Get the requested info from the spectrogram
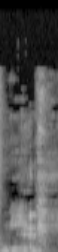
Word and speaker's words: meme: I always wanted to mispronounce it because I have a French background, so I always wanted to say meme, but it's not meme, it's meme.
